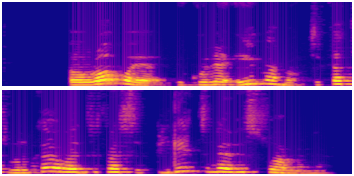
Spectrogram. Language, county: Lithuanian, Vilnius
